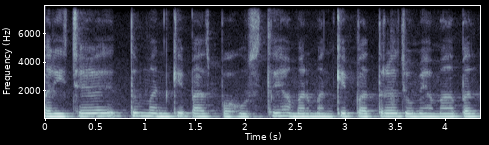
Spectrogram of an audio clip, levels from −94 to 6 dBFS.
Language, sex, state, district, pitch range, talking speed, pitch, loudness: Chhattisgarhi, female, Chhattisgarh, Raigarh, 195-205 Hz, 195 wpm, 195 Hz, -15 LUFS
